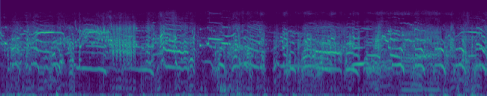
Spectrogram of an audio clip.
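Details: Many gulls in a cemetery call at once in a dense, overlapping chorus of harsh, squealing notes and sliding cries, with no clear gaps throughout.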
